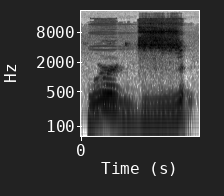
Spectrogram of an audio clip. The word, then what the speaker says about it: words: you see this word word is easy to say were word but now words is it's it's more difficult uh it comes like this word words words yes yes yeah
